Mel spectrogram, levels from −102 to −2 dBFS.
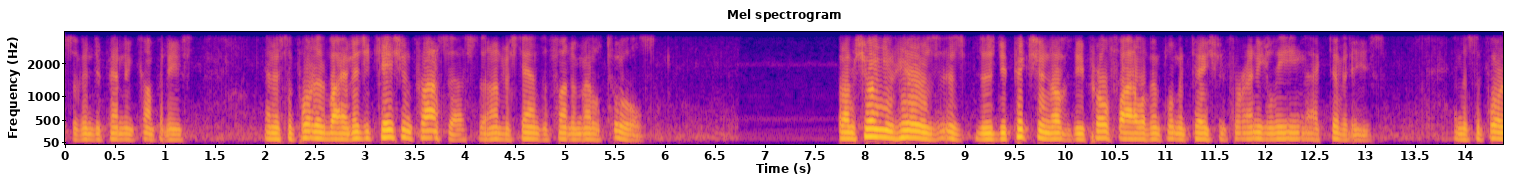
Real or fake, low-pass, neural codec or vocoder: fake; 3.6 kHz; vocoder, 22.05 kHz, 80 mel bands, WaveNeXt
